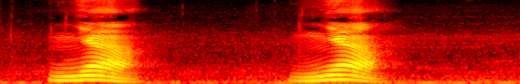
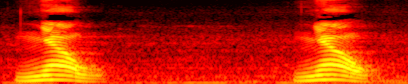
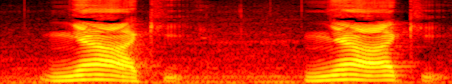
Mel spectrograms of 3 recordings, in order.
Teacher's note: La beauté, nya, nya, nasal, palatal, prononcé comme le GN en français dans agneau ou pagne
